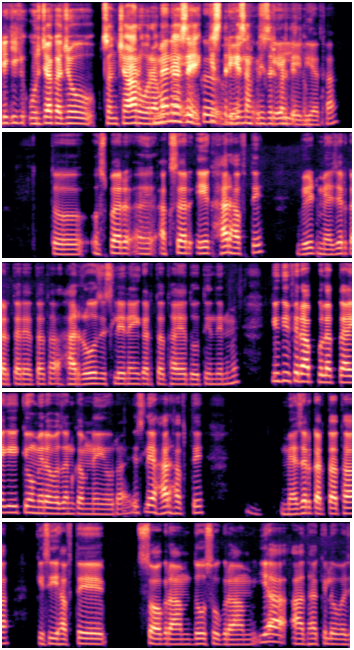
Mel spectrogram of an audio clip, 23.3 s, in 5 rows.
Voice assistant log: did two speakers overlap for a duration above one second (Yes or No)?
Yes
